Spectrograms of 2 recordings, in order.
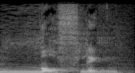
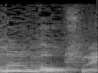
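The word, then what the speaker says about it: Maughfling: Stonehenge whose name is rol morling R morling it's spelled m a u g h f l i n g i sounds like a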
